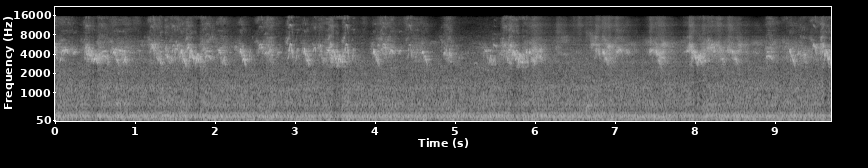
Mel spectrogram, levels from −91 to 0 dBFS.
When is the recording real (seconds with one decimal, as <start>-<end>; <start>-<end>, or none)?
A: 0.0-5.9; 8.9-9.7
